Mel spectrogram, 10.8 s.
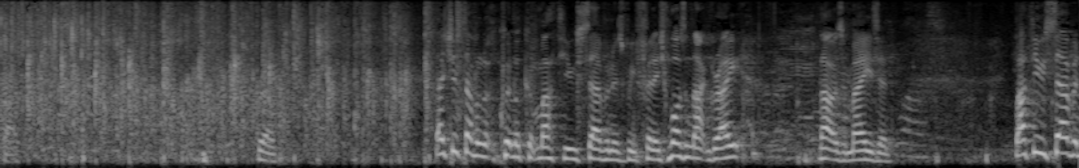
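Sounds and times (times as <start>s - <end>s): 
audience applause: 0.0s - 5.2s
speech: 2.6s - 3.0s, 4.4s - 9.0s, 10.2s - 10.7s.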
